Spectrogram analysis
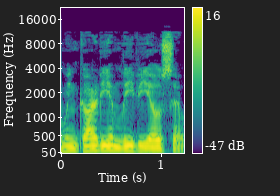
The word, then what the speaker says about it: Wingardium Leviosa: Hermione continued to be both 10 minutes early to charms and the only person in their year capable of pronouncing Wingardium Leviosa with the proper short eye.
